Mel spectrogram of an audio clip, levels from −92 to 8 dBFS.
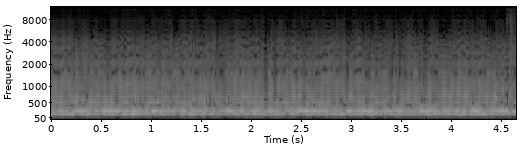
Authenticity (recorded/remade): remade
